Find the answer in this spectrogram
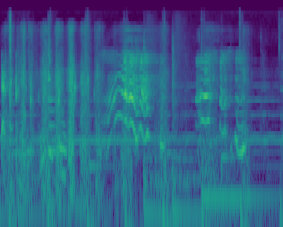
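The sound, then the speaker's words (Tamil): A storyteller imitates a horse neighing as it is stroked and starts to move, with a loud, wavering whinny that rises and falls in pitch, repeated in two bursts over a faint steady hum. “அப்புறம் மெதுவாக தடவியெல்லாம் கொடுத்து எடுத்து அப்படின்னா குதிரை”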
